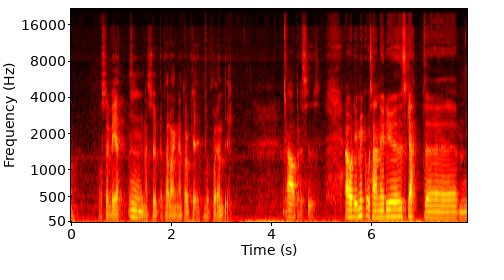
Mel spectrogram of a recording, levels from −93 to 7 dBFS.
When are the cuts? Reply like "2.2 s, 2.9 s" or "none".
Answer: 6.0 s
